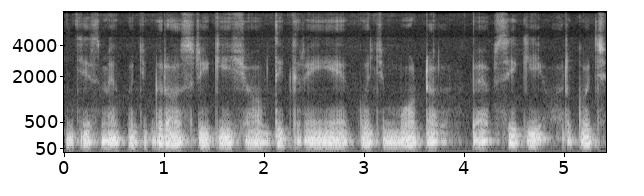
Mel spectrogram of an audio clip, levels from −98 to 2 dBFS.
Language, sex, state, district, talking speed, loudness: Hindi, male, Himachal Pradesh, Shimla, 155 wpm, -15 LUFS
